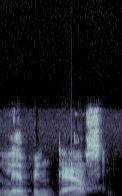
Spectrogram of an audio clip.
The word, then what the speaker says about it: Levandowski: Let me say it like that, Levandowski.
